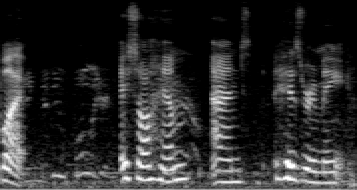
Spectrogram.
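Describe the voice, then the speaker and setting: A woman's voice: medium pitch, slow, fairly bright tone, poor audio. A young adult woman hosting a casual couple's Q&A vlog, chatting candidly with loose, profane phrasing. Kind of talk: casual chat.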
